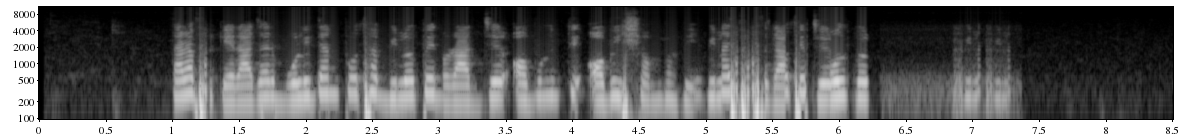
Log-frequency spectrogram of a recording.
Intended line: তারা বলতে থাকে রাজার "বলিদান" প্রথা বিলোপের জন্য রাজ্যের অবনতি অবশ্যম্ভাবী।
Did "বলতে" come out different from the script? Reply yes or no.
yes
